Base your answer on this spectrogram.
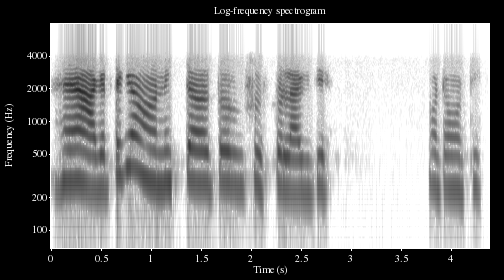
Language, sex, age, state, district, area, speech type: Bengali, female, 30-45, West Bengal, Dakshin Dinajpur, rural, conversation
